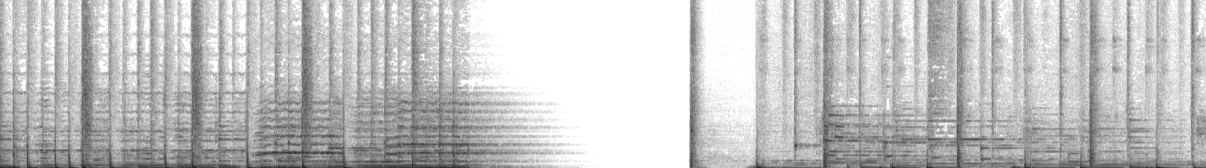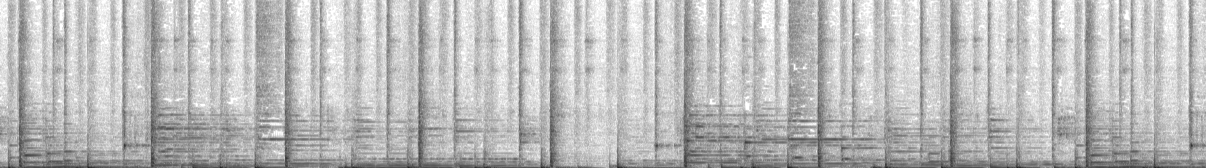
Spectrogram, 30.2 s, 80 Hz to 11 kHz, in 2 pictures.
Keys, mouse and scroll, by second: 4.0 ctrl+r, 4.7 ctrl+r, 7.3-8.0 scroll up 2, 8.0-9.8 shift+middle drag, 9.8 click, 11.0 2, 11.3 click, 12.1 3, 12.2 click, 12.9 shift+click, 13.8-15.1 middle drag, 15.1 shift+click, 15.5 shift+click, 16.2-18.7 middle drag, 19.3 ctrl+r, 19.9 ctrl+r, 22.8 s, 24.6-27.2 middle drag, 27.5 g.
